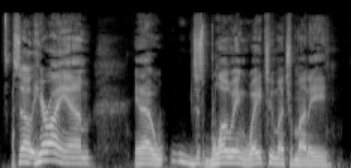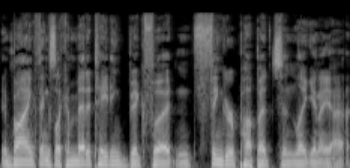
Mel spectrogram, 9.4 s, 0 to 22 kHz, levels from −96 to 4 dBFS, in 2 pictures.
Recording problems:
none

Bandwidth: 15 kHz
